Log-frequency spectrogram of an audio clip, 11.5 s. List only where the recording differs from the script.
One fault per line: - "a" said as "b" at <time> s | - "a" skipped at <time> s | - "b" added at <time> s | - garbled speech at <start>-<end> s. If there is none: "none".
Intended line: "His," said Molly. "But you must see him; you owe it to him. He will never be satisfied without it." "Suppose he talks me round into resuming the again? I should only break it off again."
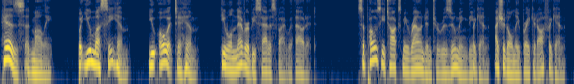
none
